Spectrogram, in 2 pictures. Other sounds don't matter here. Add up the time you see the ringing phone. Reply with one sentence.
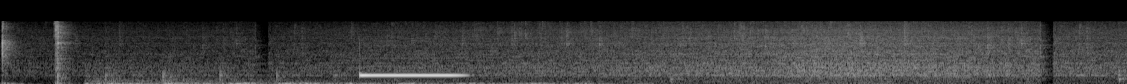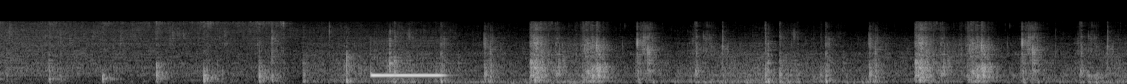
You can hear the ringing phone for 2 seconds altogether.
